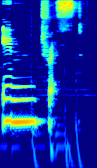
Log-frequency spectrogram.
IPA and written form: 'ɪn trəst (Interest)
